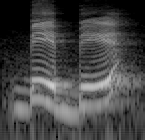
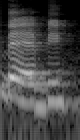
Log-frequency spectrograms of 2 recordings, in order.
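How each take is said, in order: First: "Bebê" with loud final BÊ; stress on last syllable. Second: "bebe" with loud opening BE; stress on first syllable. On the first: Teacher contrasts accented word for pupils, "Bebê" stressed on BÊ. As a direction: say "Bebê" leaning on the closing syllable, loudly. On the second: Teacher contrasts unaccented word for pupils, "bebe" stressed on first BE. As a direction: say "bebe" hitting the first syllable, letting the second drop. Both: Shown as a demonstration. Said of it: "Veja aqui o exemplo".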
